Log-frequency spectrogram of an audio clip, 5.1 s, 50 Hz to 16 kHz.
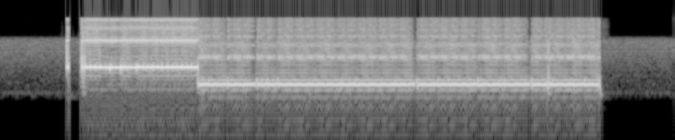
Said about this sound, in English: Sound 3 here, stand by for tones.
